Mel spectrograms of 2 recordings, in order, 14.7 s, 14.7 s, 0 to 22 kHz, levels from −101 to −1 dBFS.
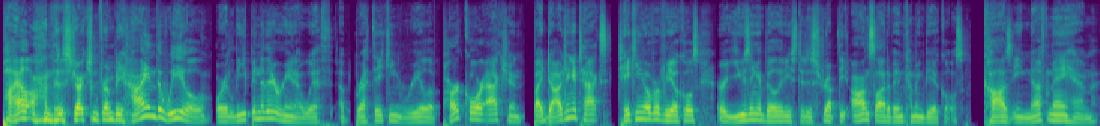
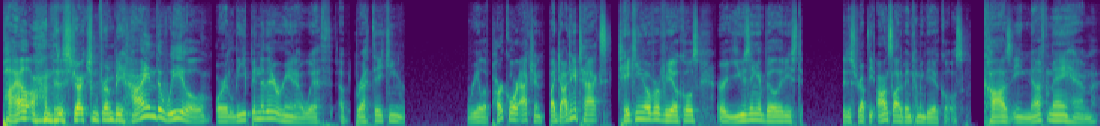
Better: first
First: none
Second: audio freezing; at 5.5 s for 1 s and at 11 s for 0.5 s

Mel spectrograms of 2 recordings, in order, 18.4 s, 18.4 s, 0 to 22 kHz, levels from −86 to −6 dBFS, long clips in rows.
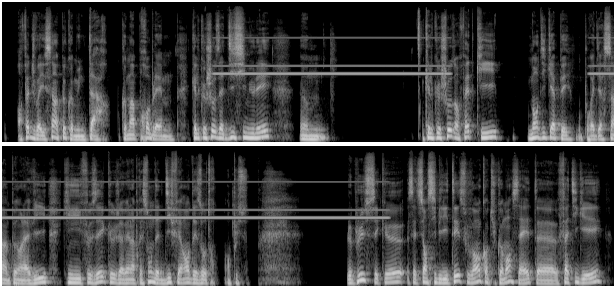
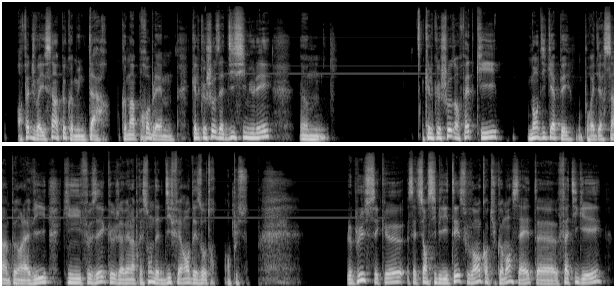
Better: second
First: high-pitched whine; loud; from 3 to 6.5 s and from 9 to 15 s; 2.5 kHz, 6 dB below the speech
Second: high-pitched whine; faint; from 3 to 6.5 s and from 9 to 15 s; 2.5 kHz, 35 dB below the speech

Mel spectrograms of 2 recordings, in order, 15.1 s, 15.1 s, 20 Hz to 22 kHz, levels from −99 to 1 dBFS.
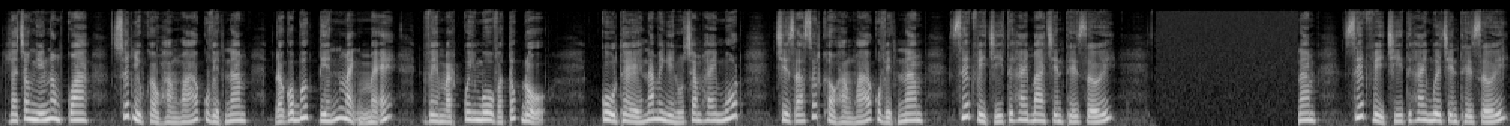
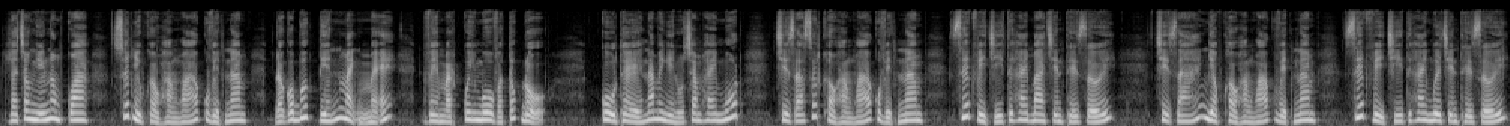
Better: second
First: audio cutting out; at 12 s for 1.5 s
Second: none

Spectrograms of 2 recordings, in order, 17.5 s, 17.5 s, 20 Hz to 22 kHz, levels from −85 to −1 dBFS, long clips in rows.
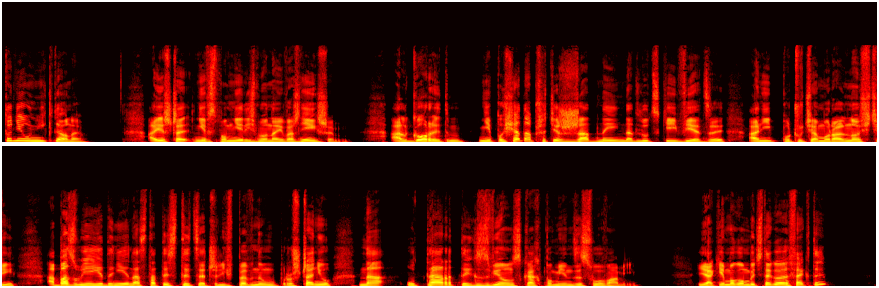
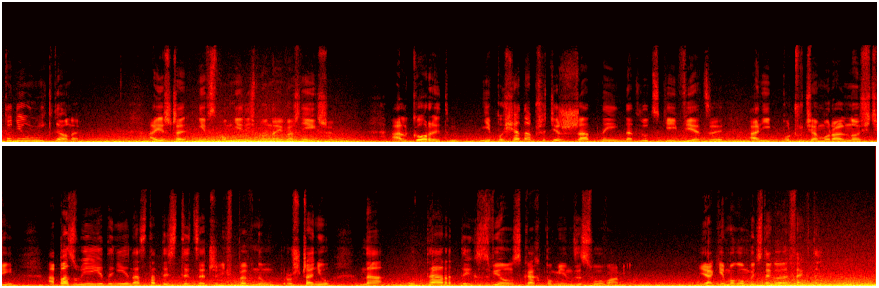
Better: first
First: none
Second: wind noise on the microphone; heavy; 4 dB below the speech

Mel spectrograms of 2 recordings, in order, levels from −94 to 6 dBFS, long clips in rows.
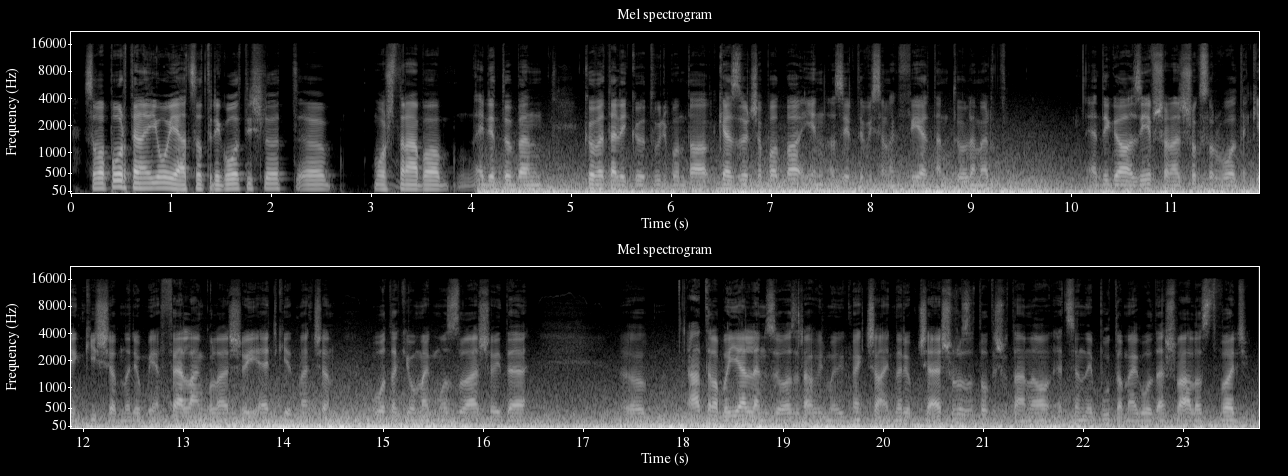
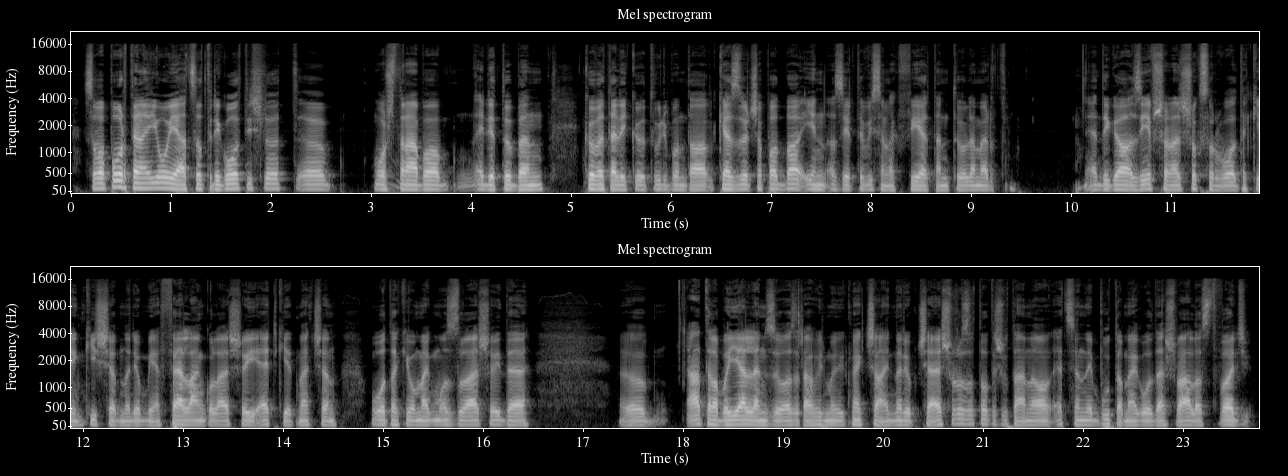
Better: second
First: low rumble; loud; from 4 s on; 9 dB below the speech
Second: none

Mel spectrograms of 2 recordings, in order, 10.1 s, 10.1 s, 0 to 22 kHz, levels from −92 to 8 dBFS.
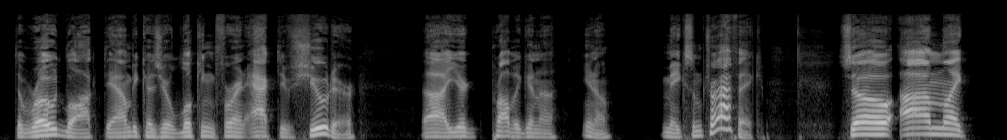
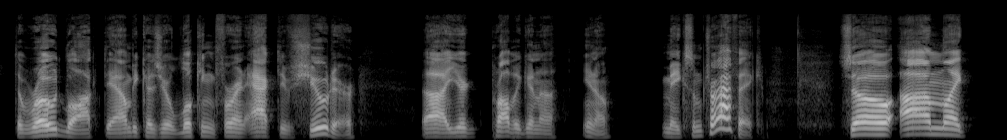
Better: first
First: none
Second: thin; very; fading below 500 Hz

